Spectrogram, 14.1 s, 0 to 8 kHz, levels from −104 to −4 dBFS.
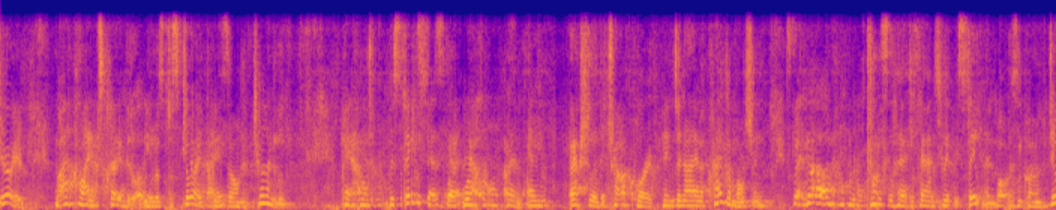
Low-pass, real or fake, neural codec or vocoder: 7.2 kHz; fake; codec, 24 kHz, 1.5 kbps, HILCodec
